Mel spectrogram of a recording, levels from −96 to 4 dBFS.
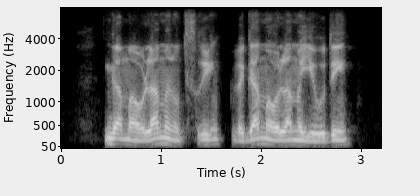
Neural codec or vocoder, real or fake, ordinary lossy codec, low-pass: none; real; Opus, 32 kbps; 7.2 kHz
